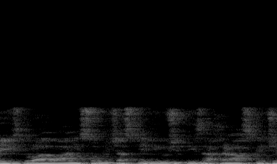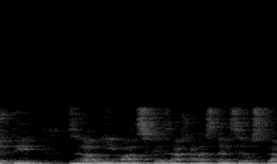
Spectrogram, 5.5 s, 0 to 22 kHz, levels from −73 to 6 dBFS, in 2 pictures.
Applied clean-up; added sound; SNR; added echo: none; none; none; reverberation time 0.6 s.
